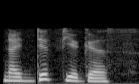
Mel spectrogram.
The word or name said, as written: nidifugous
